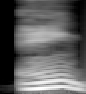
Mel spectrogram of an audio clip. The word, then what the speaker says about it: Aunt: She said to me, "If I take you home to Aunt Gladys, pronounced like Ain't Gladys, covered in blood, I'll be in bigger trouble than you ever seen, boy."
